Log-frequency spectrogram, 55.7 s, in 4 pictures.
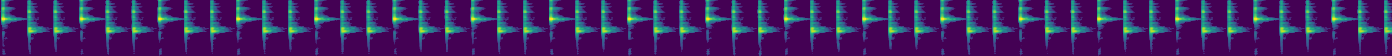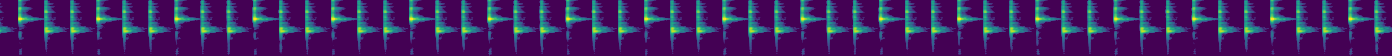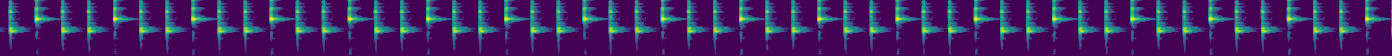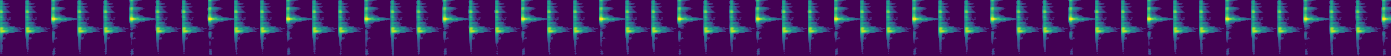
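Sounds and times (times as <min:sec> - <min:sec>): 
metronome in three-quarter time at 230 bpm: 0:00.0 - 0:55.6.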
